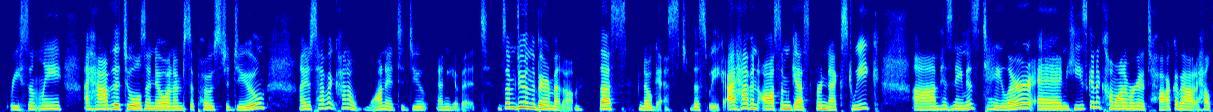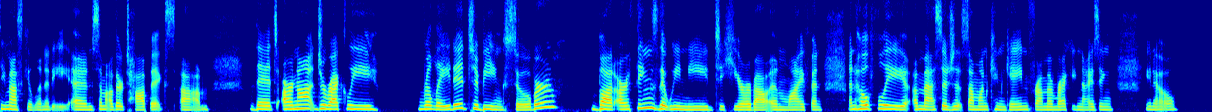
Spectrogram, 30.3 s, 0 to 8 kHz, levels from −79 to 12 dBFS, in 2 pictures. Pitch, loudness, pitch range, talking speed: 225 Hz, -20 LUFS, 210-245 Hz, 195 wpm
